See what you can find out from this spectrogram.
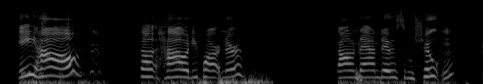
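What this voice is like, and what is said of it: Put-on American Southern cowboy accent. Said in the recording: “try out an American accent ... I live in the South, and that's how we all talk.”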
